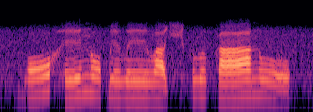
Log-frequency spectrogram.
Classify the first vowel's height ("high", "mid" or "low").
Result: mid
